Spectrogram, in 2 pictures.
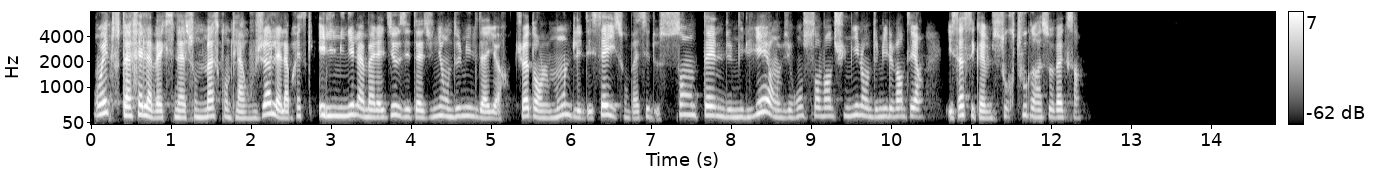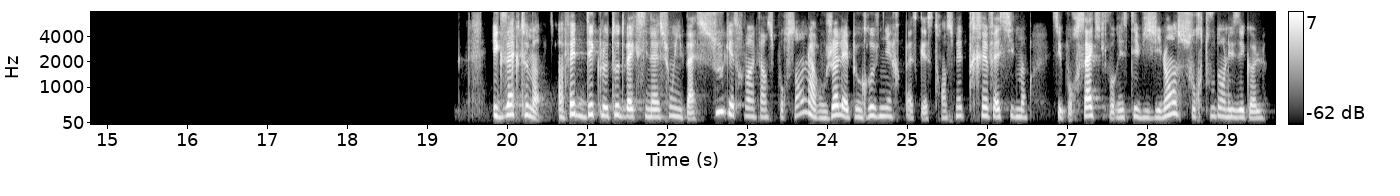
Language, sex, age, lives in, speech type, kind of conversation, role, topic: French, female, 20-24, France, read, expert-assistant, expert, Comment la vaccination aide-t-elle à protéger toute une communauté, pas seulement les individus ?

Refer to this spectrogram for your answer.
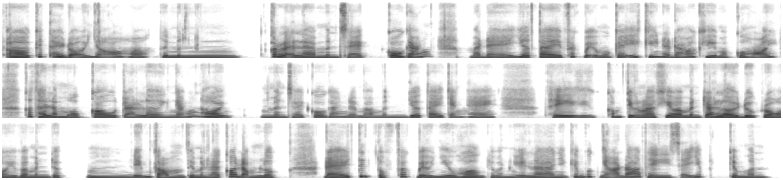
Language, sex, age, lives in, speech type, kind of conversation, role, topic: Vietnamese, female, 18-19, Vietnam, conversation, advice, user, Làm sao để bớt ngại lên tiếng trong cuộc họp hoặc lớp học?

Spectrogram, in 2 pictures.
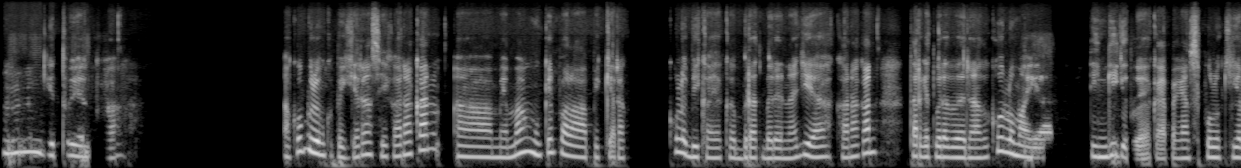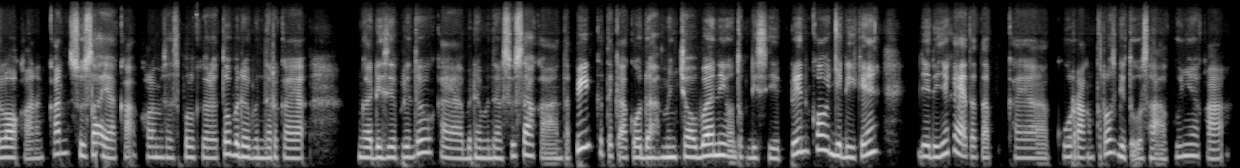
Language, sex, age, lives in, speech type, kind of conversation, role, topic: Indonesian, female, 35-39, Indonesia, conversation, advice, user, Bagaimana cara melacak kemajuan tujuan saya secara konsisten tanpa kehilangan motivasi?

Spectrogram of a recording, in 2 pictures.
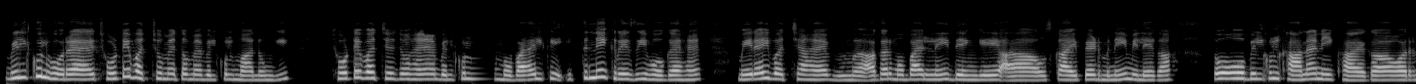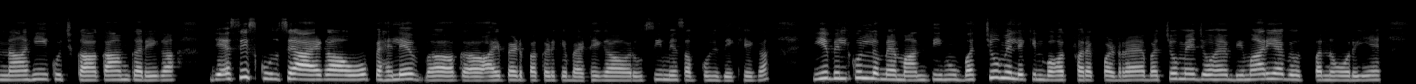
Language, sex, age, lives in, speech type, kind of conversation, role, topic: Hindi, male, 50-54, India, conversation, podcast, guest, क्या सोशल मीडिया लोगों को ज़िम्मेदारी के साथ जोड़ता है या उन्हें अलग कर देता है?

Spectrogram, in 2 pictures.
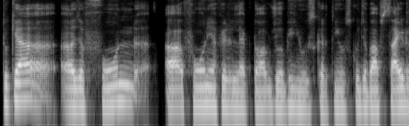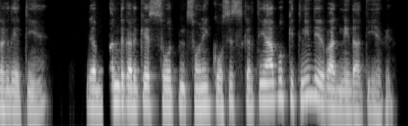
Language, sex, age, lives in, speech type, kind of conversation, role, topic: Hindi, male, 20-24, India, conversation, advice, advisor, मैं रात को जल्दी और चिंता‑मुक्त सोने के लिए एक शांत सोने की दिनचर्या कैसे बना सकता/सकती हूँ?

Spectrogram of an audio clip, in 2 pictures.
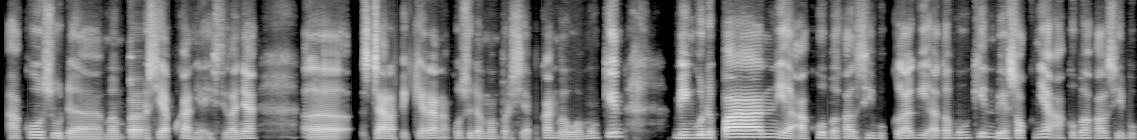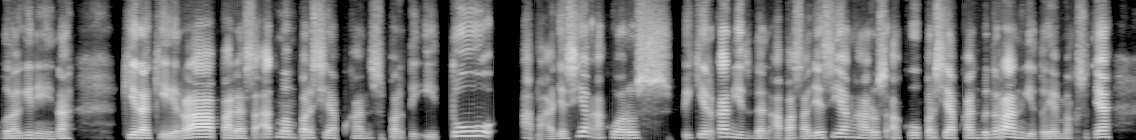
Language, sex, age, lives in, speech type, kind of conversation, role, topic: Indonesian, male, 20-24, Indonesia, conversation, advice, user, Bagaimana pengalaman Anda menghadapi kelelahan mental setelah bekerja dengan fokus tinggi dalam waktu lama?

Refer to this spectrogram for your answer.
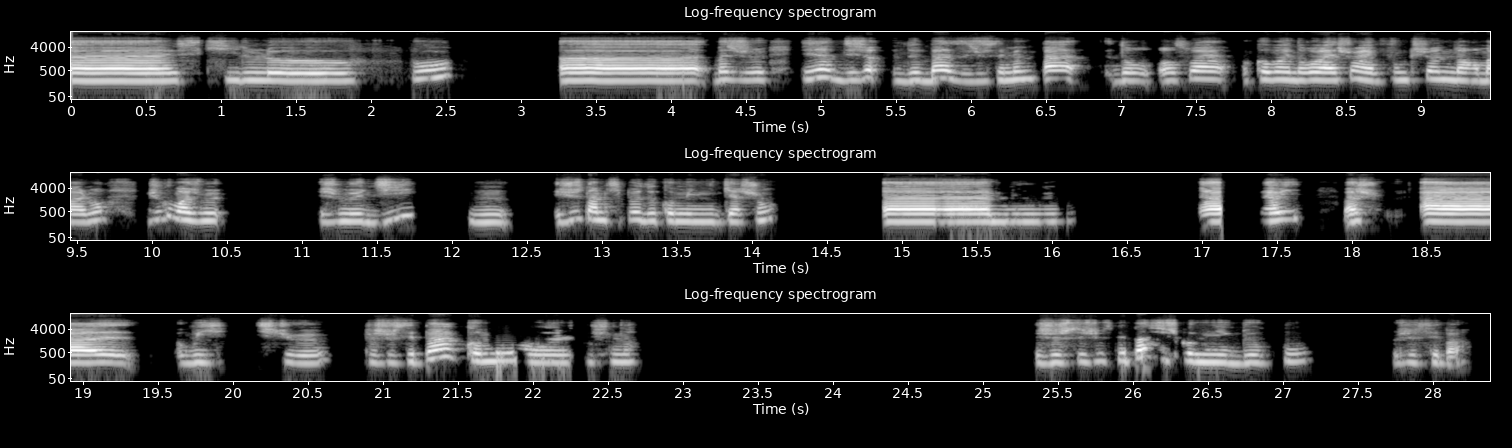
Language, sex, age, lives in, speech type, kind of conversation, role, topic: French, female, 20-24, France, conversation, unstructured, none, Qu’est-ce qui te semble essentiel pour qu’une relation dure ?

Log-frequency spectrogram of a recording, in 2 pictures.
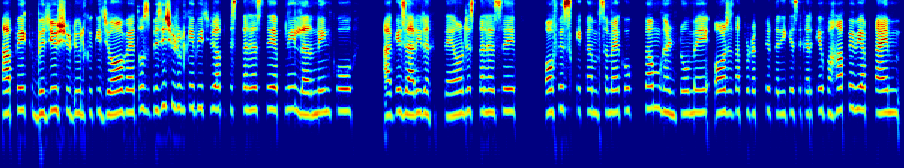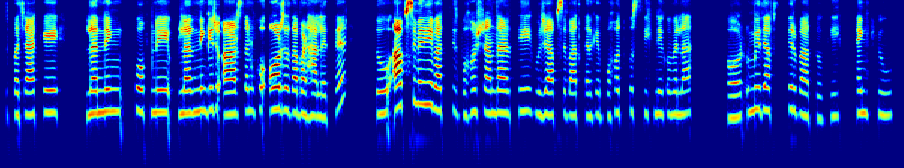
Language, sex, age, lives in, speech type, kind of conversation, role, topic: Hindi, female, 25-29, India, conversation, podcast, host, Job aur padhai ke beech tum time kaise nikaalte ho?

